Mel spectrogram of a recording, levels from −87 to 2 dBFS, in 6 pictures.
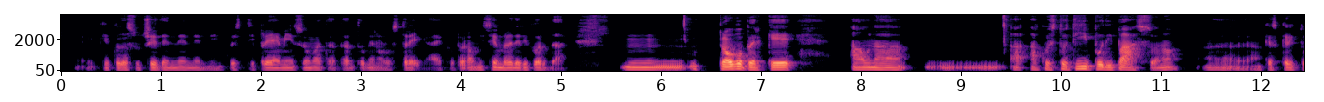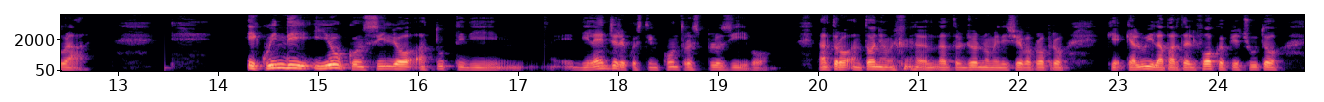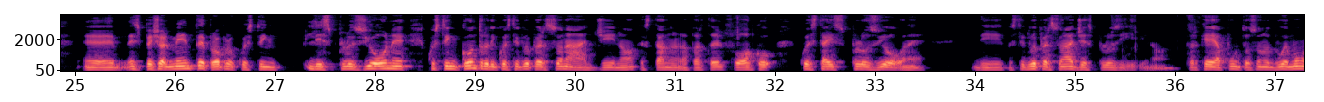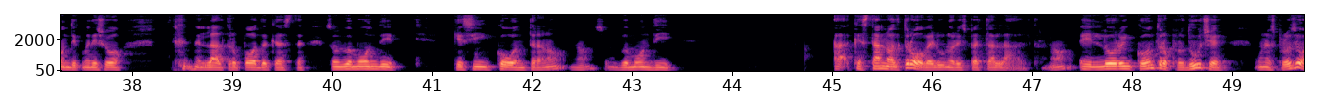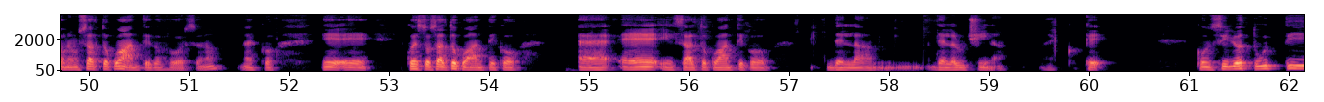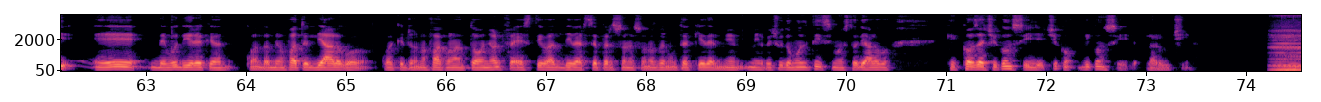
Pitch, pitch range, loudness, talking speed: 115 Hz, 105-130 Hz, -25 LUFS, 150 wpm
